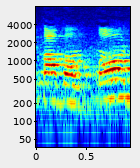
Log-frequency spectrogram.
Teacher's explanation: জিব্বার আগার পেট তালুর সঙ্গে লাগিয়ে র। জিব্বার আগাটা উপরের দাঁতের গোড়ার সঙ্গে লাগিয়ে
